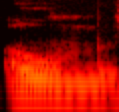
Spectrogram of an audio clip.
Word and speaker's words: Ogham: Yeah, so the Ogham or so the G is silent, Om. So like the Greek letter Om. So we pronounce it Om, but then the English pronounce it Ogham because they don't understand the silent.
